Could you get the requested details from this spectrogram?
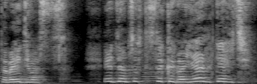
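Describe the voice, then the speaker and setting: An Egyptian woman performs a comic skit, talking frantically to herself. Her voice is very high and fast-paced, with loud music running underneath. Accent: Egyptian Arabic. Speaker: comedy sketch creator.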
